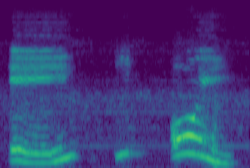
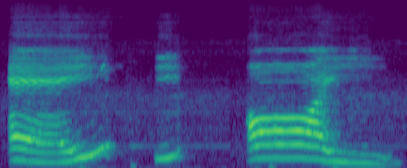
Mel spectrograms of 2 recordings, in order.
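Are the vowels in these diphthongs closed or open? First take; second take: closed; open. First: The diphthongs are said with closed vowels. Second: The diphthongs are said with open vowels. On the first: "vocês leram aqui perfeitamente" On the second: "eles são abertos, então eu vou ler eles"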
